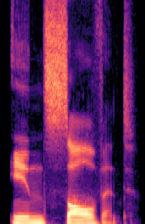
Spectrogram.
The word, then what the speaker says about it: insolvent: Insolvent. The stress is in the middle.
